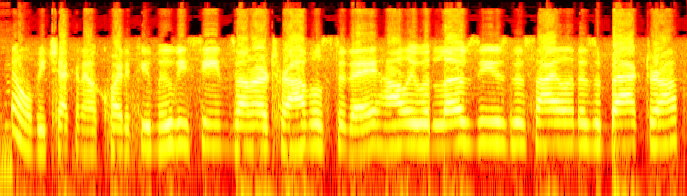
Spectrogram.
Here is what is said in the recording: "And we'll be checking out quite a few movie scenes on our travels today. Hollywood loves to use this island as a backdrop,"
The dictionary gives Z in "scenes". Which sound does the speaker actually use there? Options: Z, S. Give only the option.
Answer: Z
